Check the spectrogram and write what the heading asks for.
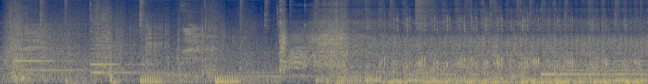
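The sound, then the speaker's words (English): A car engine cranks over and catches, then roars as it is revved for a power and RPM diagnostics test, a loud, steady mechanical rumble with a brief harsh whine mixed in. “Why don't you start it up and give us some gas?”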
